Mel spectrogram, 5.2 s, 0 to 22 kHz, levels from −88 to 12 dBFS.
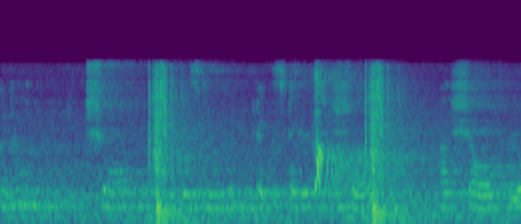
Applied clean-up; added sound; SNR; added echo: none; Slam; 1 dB; reverberation time 2.6 s.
